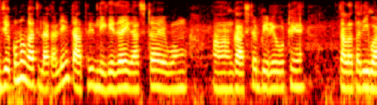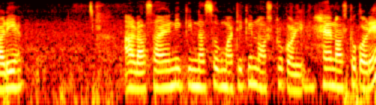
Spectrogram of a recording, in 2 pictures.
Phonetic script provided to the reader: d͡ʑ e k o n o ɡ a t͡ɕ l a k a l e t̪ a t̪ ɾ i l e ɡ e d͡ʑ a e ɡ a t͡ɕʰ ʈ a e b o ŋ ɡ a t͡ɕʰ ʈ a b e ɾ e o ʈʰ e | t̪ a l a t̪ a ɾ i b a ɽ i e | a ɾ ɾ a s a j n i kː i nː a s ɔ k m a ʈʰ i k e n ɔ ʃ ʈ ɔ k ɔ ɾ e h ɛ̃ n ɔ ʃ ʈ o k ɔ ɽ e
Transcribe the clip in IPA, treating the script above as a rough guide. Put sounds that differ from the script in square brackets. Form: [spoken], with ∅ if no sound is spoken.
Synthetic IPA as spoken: d͡ʑ e k o n o ɡ a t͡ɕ l a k a l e t̪ a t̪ ɾ i l e ɡ e d͡ʑ a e ɡ a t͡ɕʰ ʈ a e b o ŋ ɡ a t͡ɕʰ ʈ a b e ɾ e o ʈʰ e | t̪ a l a t̪ a ɾ i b a ɽ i e | a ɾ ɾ a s a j n i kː i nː a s [o] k m a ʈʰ i k e n ɔ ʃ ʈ [o] k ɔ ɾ e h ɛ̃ n ɔ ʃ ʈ o k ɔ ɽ e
